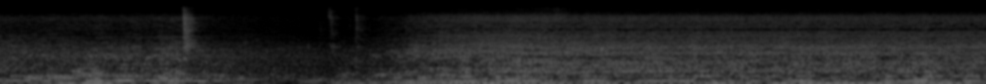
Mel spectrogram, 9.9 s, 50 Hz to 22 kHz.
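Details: 1960s 16-inch Toastmaster box fan started up after storage since late 2022: steady even hum, constant low tone and soft airy rush, one brief dip, no rattle; runs good, owner says it needs cleaning and probably servicing.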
